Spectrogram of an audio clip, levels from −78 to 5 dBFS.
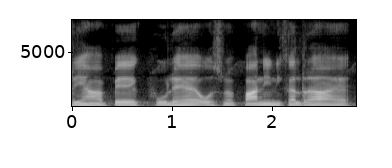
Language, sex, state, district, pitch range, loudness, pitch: Hindi, male, Jharkhand, Deoghar, 95-100 Hz, -18 LUFS, 100 Hz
